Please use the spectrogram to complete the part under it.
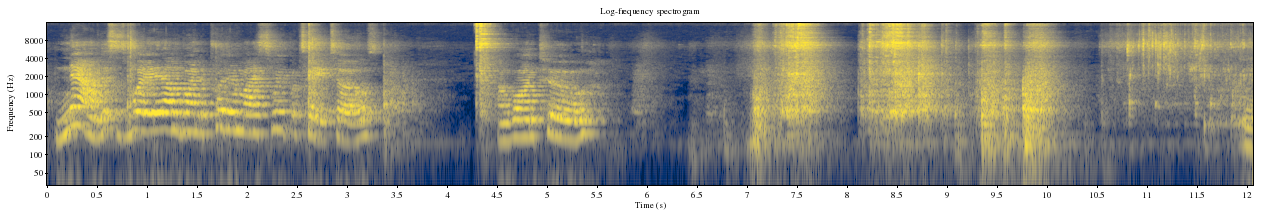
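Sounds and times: cookware scraping on counter: 7.0 - 9.2.

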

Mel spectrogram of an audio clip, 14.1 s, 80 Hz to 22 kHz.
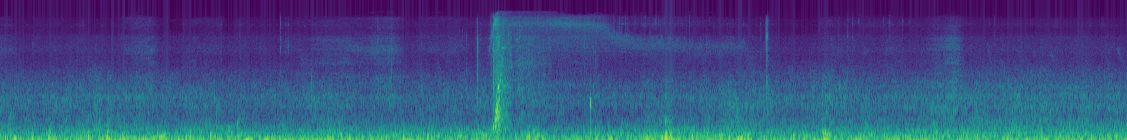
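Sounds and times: wind buffeting microphone: 0.0 - 14.0
sharp click of reel: 6.0 - 7.9
fishing line paying out from reel: 6.1 - 8.6.

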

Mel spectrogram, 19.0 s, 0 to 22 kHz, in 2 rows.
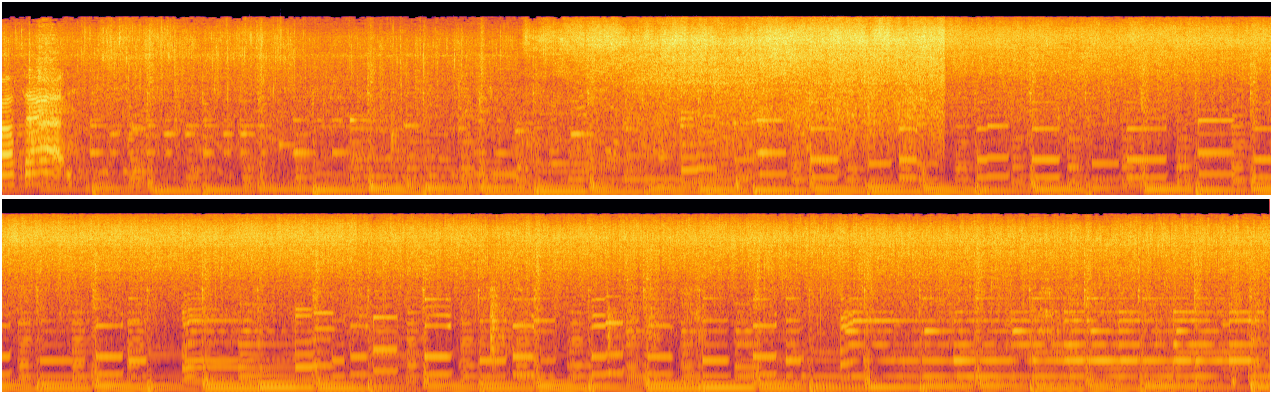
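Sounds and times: background music with bass line: 0.0 - 19.0
food sizzling on griddle: 0.0 - 19.0.

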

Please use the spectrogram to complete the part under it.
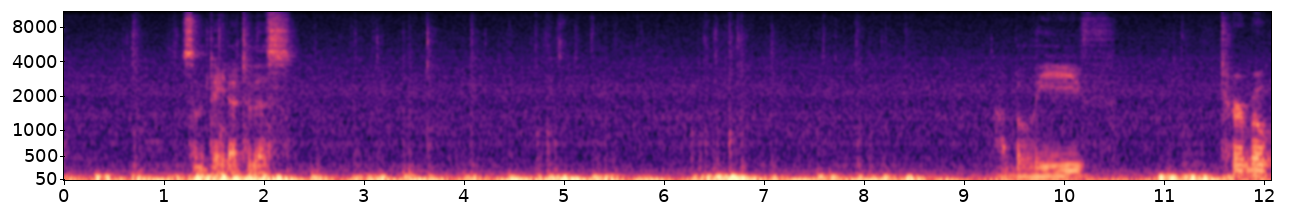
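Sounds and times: typing on computer keyboard: 2.9 - 5.4, 6.3 - 8.5.

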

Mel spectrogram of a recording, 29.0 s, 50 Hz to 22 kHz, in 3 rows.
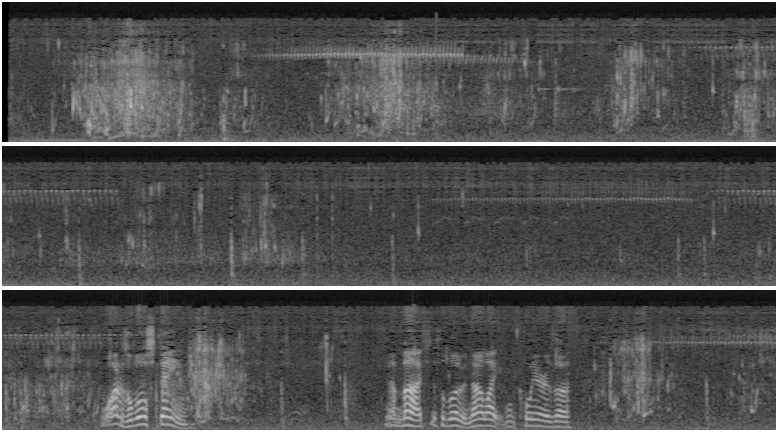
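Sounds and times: paddle splashing in water: 0.1 - 29.0.

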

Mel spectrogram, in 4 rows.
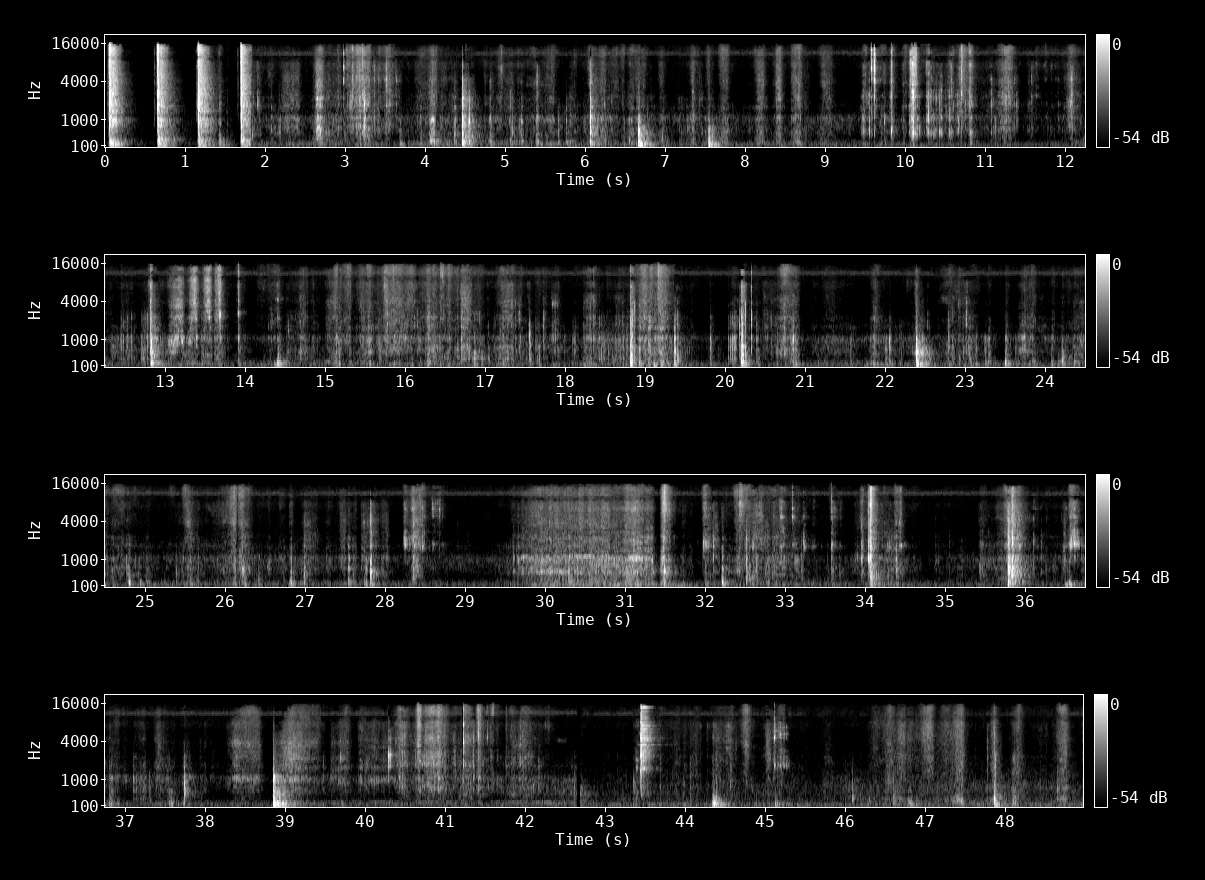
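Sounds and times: carpet tiles scraping on stairs: 45.9 - 48.9.

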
